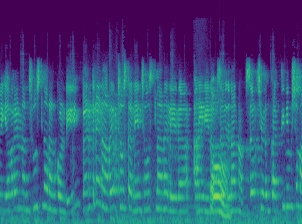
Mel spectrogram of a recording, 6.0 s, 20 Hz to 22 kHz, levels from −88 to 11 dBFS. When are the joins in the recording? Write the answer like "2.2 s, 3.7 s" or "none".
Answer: 1.5 s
